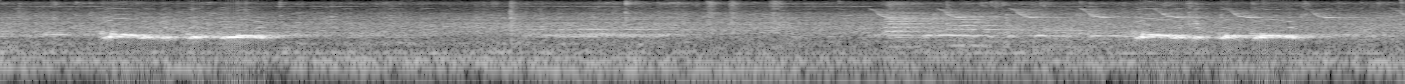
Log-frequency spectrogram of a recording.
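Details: Zebra dove singing: soft, rolling coo phrases on an even mid pitch, one burst early and another near the end, with a brief sharper note between them over a quiet, low background hum.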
